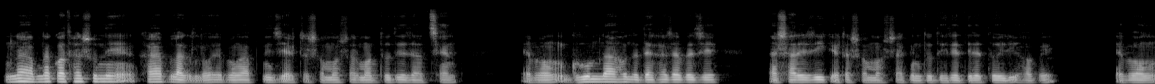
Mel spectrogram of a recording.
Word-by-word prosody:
না, 140 Hz, -, +6 dB
আপনার 130 Hz, +2 st, +2 dB
কথা 130 Hz, +1 st, +4 dB
শুনে 135 Hz, 0 st, +3 dB, 0.3 s
খারাপ 125 Hz, +1 st, +2 dB
লাগলো 100 Hz, -2 st, +2 dB
এবং 105 Hz, 0 st, -1 dB
আপনি 105 Hz, +1 st, -7 dB
যে -, -, -4 dB
একটা 95 Hz, -, -12 dB
সমস্যার 105 Hz, 0 st, -4 dB
মধ্য 105 Hz, -1 st, -3 dB
দিয়ে 110 Hz, -1 st, 0 dB
যাচ্ছেন 100 Hz, +1 st, -4 dB, 0.8 s
এবং 105 Hz, +2 st, +1 dB, 0.3 s
ঘুম 120 Hz, +3 st, +6 dB
না 125 Hz, -, +7 dB
হলে 115 Hz, -1 st, +1 dB
দেখা 115 Hz, 0 st, +2 dB
যাবে 110 Hz, -1 st, +3 dB
যে, 110 Hz, -, +2 dB, 0.6 s
আ -, -, +3 dB
শারীরিক 105 Hz, +1 st, +3 dB
একটা 105 Hz, 0 st, -5 dB
সমস্যা 100 Hz, 0 st, -5 dB
কিন্তু 95 Hz, -1 st, -3 dB
ধীরে, 100 Hz, +1 st, 0 dB
ধীরে 100 Hz, 0 st, +1 dB
তৈরি 100 Hz, +2 st, +2 dB
হবে 95 Hz, +1 st, -5 dB, 0.8 s
এবং 100 Hz, +1 st, +1 dB
105 Hz, 160 wpm, -22 LUFS, 100-115 Hz, 0.8 s, না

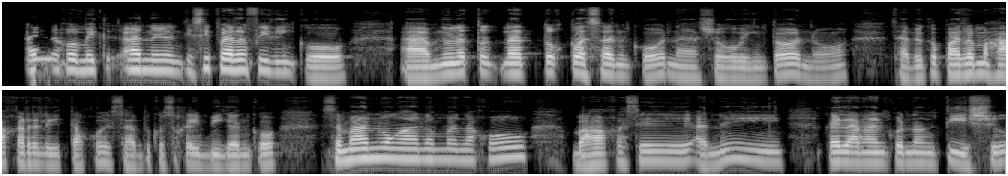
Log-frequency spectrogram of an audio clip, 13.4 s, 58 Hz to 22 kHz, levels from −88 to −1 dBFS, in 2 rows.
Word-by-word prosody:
Ay 180 Hz, +2 st, +2 dB
naku 190 Hz, -1 st, 0 dB
may 180 Hz, 0 st, 0 dB
ka -, -, -11 dB
ano 185 Hz, -1 st, +6 dB
'yon 170 Hz, -2 st, -1 dB
kasi 190 Hz, +6 st, -2 dB
parang 185 Hz, -2 st, +7 dB
feeling 160 Hz, -4 st, -3 dB
ko, 115 Hz, -1 st, 0 dB, 0.3 s
um 115 Hz, 0 st, +6 dB
nung 145 Hz, +2 st, +4 dB
natu-natuklasan 145 Hz, -2 st, +2 dB
ko 130 Hz, +4 st, -2 dB
na 120 Hz, -4 st, -6 dB
showing 110 Hz, -1 st, -4 dB
to 135 Hz, +6 st, +2 dB
'no, 115 Hz, +1 st, -9 dB, 0.3 s
sabi 120 Hz, +3 st, -4 dB
ko 150 Hz, -, -3 dB
parang 140 Hz, +1 st, +4 dB
makaka-relate 130 Hz, -3 st, -1 dB
ako 135 Hz, +3 st, -8 dB
eh 130 Hz, -, -10 dB
sabi 110 Hz, -1 st, -7 dB
ko -, -, -10 dB
sa -, -, -13 dB
kaibigan 115 Hz, 0 st, -3 dB
ko 125 Hz, +1 st, -1 dB, 0.3 s
samahan 175 Hz, +4 st, +3 dB
mo 180 Hz, -1 st, +2 dB
nga 170 Hz, -, +3 dB
naman 165 Hz, -1 st, -4 dB
ako 180 Hz, +5 st, -3 dB, 0.3 s
baka 125 Hz, +3 st, +1 dB
kasi 150 Hz, +2 st, -4 dB
ano 125 Hz, +7 st, -4 dB
eh, 155 Hz, -5 st, -6 dB, 0.2 s
kailangan 135 Hz, -1 st, +3 dB
ko 135 Hz, +1 st, -3 dB
ng 135 Hz, -1 st, -3 dB
tissue 135 Hz, 0 st, 0 dB
140 Hz, 190 wpm, -22 LUFS, 125-165 Hz, 0.3 s, parang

